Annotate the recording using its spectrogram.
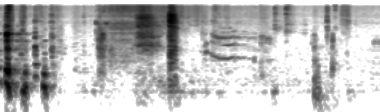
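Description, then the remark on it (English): A cat gives a short, faint meow, a thin rising-and-falling cry following brief bursts of laughter and voices. “Did I hear your cat?”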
